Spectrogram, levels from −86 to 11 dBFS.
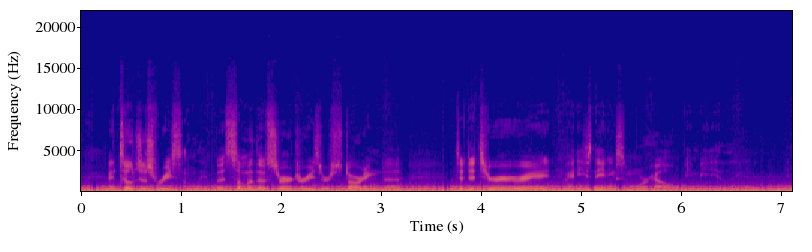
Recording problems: wind noise on the microphone; heavy; 5 dB below the speech

